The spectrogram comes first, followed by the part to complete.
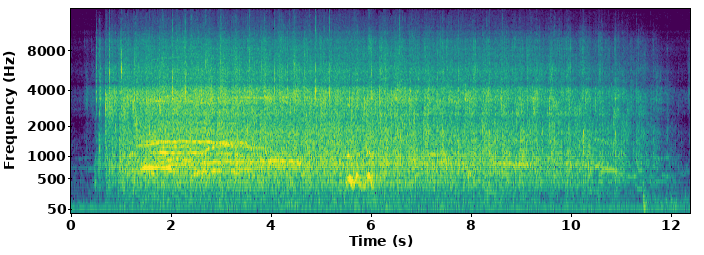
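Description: Auditorium audience applauding, with a few voices cheering over the clapping in the first few seconds. The applause rises quickly about half a second in and fades out near the end.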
